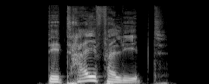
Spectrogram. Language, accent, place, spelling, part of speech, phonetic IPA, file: German, Germany, Berlin, detailverliebte, adjective, [deˈtaɪ̯fɛɐ̯ˌliːptə], De-detailverliebte.ogg
- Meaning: inflection of detailverliebt: 1. strong/mixed nominative/accusative feminine singular 2. strong nominative/accusative plural 3. weak nominative all-gender singular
